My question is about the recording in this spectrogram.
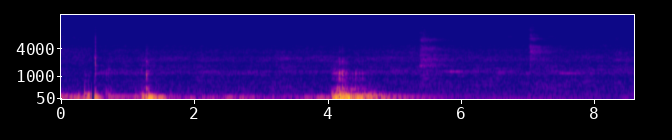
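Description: A few sharp knocks, then a heavy thump about four seconds in that rumbles and dies away over about a second.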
